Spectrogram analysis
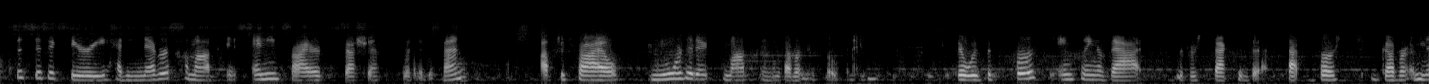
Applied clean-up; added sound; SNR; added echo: neural separator model SepFormer DNS4.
